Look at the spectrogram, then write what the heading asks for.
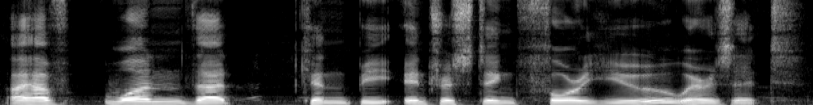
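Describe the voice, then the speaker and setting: A man teaching at a college, walking through a software demo step by step in an online presentation over a video call. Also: mid-range voice, slow pace, vocal fry, smooth, no echo. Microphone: video call microphone.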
